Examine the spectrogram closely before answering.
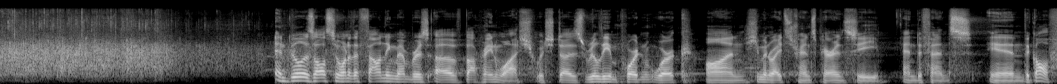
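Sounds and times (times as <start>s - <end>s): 
audience applause at a talk greeting a speaker: 0.0s - 4.2s
speech: 2.8s - 10.5s.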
